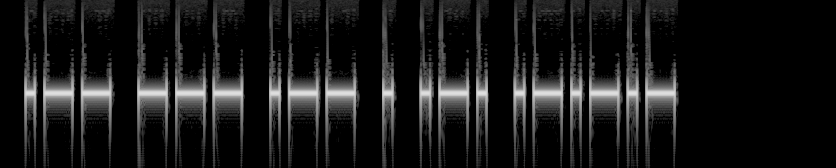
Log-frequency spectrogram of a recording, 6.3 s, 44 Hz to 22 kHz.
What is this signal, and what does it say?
Morse code, heard as a keyed tone, about 17 wpm, 700 Hz. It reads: WOWER.
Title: Pangram Challenge v2 - 17wpm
